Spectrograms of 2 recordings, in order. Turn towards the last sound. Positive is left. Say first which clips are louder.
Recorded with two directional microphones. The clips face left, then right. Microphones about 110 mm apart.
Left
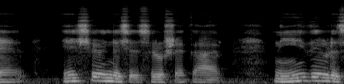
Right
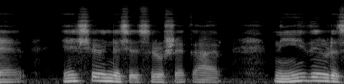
# right 3 dB
turn(degrees=40)  # may be behind; listen again after turning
